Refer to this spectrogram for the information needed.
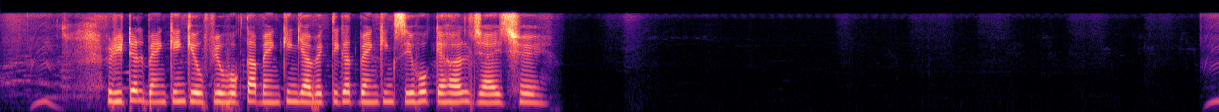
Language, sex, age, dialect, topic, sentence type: Maithili, female, 18-24, Eastern / Thethi, banking, statement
